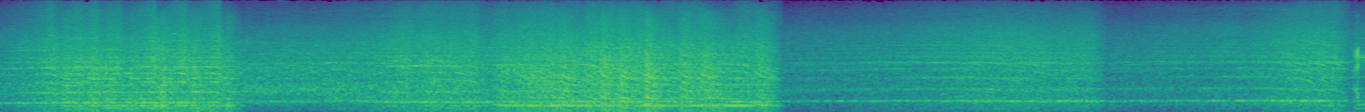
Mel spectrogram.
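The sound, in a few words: race cars starting IndyCar race at Kentucky, likely sim racing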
